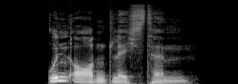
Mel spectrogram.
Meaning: strong dative masculine/neuter singular superlative degree of unordentlich
- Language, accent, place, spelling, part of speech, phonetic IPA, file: German, Germany, Berlin, unordentlichstem, adjective, [ˈʊnʔɔʁdn̩tlɪçstəm], De-unordentlichstem.ogg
